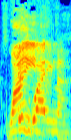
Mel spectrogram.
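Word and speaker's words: Guaynaa: El sencillo, pues participa ni más ni menos que con el puertorriqueño Guina, así se pronuncia. Guaina. Guaina. Sí.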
